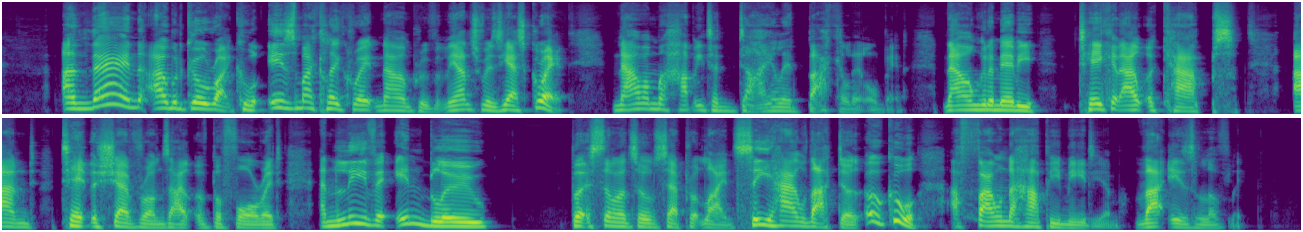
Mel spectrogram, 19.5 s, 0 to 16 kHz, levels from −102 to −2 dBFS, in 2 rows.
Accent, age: British, 30-49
